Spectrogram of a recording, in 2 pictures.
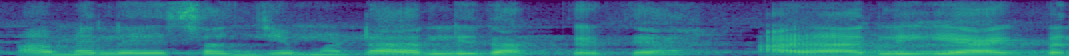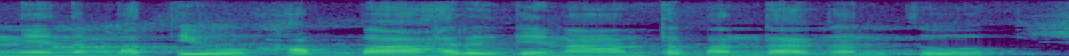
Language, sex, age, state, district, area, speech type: Kannada, female, 45-60, Karnataka, Dharwad, urban, spontaneous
